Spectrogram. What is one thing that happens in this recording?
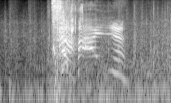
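A blade slashes and strikes with a sharp hit.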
